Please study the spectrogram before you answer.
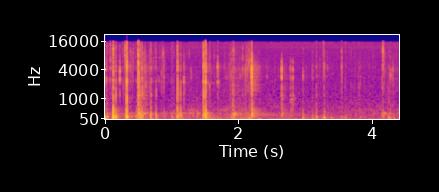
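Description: A utility knife blade carves thin slices off a solid pink bar of soap, scraping through it in thirteen short, dry strokes. Each stroke gives a quick, crisp crack with a soft low thump and a bright crackle. The strokes start louder and fade to lighter scrapes toward the end.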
